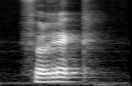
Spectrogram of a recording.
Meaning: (verb) inflection of verrekken: 1. first-person singular present indicative 2. second-person singular present indicative 3. imperative
- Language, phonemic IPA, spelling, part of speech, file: Dutch, /vəˈrɛk/, verrek, verb / interjection, Nl-verrek.ogg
